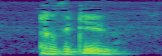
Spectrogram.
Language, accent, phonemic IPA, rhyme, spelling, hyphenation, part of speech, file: English, Southern England, /ˌəʊvəˈduː/, -uː, overdo, over‧do, verb, LL-Q1860 (eng)-overdo.wav
- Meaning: 1. To do too much; to exceed what is proper or true in doing; to carry too far 2. To cook for too long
